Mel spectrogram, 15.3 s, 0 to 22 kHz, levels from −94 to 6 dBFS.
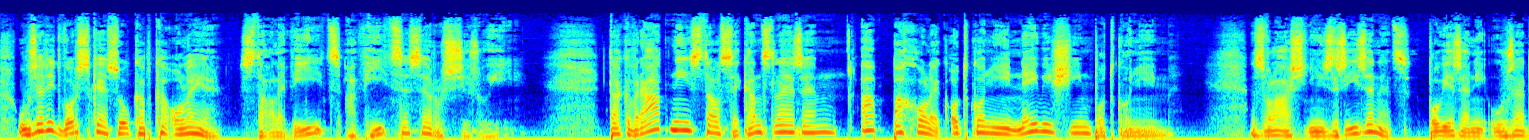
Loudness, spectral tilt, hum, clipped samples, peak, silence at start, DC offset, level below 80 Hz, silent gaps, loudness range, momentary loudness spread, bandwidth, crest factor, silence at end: -18 LUFS; -4 dB/octave; none; under 0.1%; -4 dBFS; 0 s; 2%; -34 dBFS; none; 2 LU; 10 LU; 16 kHz; 14 dB; 0 s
